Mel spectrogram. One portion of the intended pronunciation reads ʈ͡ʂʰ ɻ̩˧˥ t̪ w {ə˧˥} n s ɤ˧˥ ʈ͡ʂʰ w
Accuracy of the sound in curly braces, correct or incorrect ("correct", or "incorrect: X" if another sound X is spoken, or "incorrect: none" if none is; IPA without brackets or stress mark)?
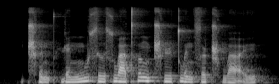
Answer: incorrect: ə̰˨˩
